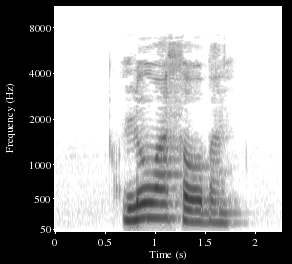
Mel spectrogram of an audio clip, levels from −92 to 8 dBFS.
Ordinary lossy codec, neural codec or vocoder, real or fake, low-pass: MP3, 48 kbps; none; real; 7.2 kHz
